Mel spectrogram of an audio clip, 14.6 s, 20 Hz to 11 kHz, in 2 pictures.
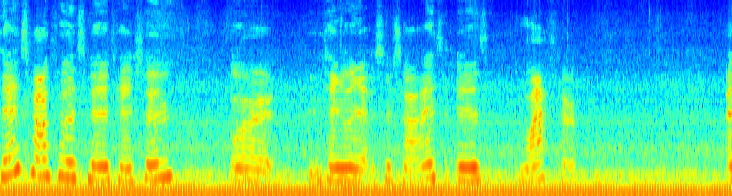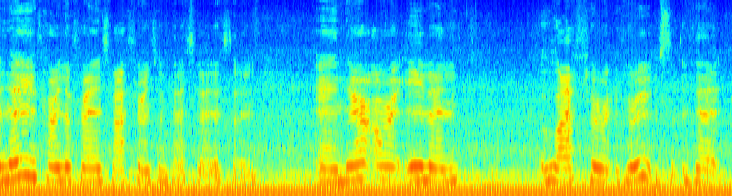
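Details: Adult woman after stage 4 head and neck cancer that nearly killed her, left scarred and disfigured, on a feeding tube, with about four strokes: voice and speech changes after head and neck cancer.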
